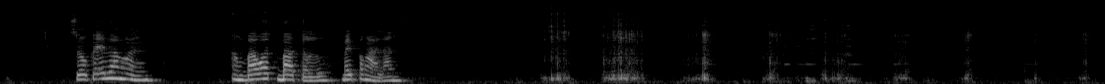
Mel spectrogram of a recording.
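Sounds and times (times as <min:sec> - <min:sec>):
person chewing crispy food: 0:04.7 - 0:11.0.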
